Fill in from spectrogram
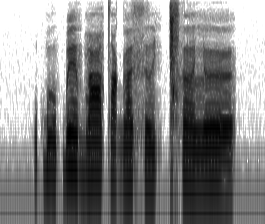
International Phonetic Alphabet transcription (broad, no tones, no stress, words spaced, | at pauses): ɓoɓɛb ɐɪ̯tˤə ɡəsəɪ̯ ǀʰɐ lœ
